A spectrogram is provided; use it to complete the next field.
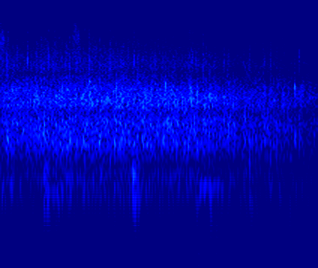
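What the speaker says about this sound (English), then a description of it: "Please join me in applauding them" An audience at a university State of the University address applauds in a dense, even wash of clapping that holds steady before easing slightly at the end.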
